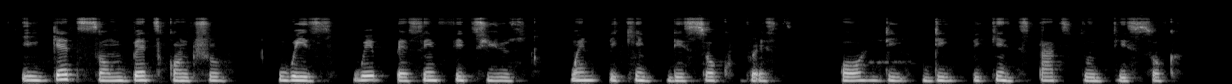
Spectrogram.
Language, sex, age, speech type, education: Nigerian Pidgin, female, 15-29, spontaneous, tertiary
